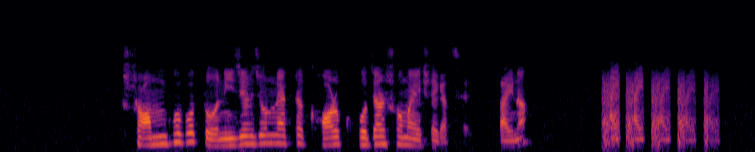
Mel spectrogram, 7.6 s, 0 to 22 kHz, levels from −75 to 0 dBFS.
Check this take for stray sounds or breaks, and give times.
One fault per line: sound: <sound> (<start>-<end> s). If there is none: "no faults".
sound: laugh (6.0-7.2 s)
